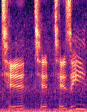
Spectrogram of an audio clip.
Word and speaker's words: Tizzy: Say it like Timmy, Tizzy?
